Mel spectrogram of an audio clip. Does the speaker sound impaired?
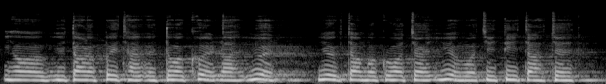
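Yes: hearing impairment; wears hearing aid, hears car horns and ambulance sirens with hearing aid; converses orally with host without interpreter; speech not very clear, others may not understand her.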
